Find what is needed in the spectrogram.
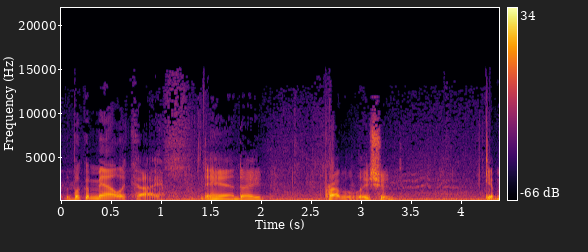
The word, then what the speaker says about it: Malachi: So, all right, we'll get into Malachi. That's how you're supposed to pronounce it.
